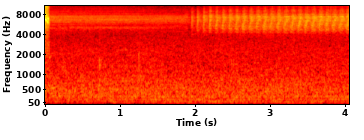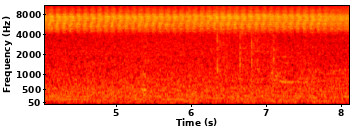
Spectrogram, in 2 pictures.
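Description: A steady, high-pitched insect chorus. About two seconds in, a faster pulsing trill joins it, rapid and even, and the sound grows slightly louder.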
